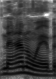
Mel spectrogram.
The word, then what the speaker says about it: Mantua: No, it's called Manaway, but it's spelled like Mantua.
